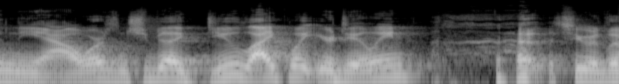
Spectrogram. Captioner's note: chuckles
